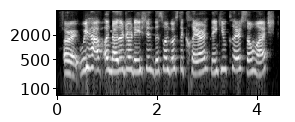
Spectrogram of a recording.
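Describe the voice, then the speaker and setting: Woman, high voice, giggly chatty co-host on a video call. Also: fairly bright tone. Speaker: fundraiser co-host reading trivia. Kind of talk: casual livestream chat.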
